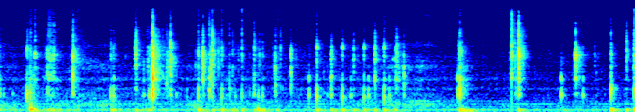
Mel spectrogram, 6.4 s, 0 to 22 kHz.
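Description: A green hollow plastic Nintendo 64 controller is held in both hands while thumbs repeatedly press and click its buttons, D-pad and analog stick. The result is a quick, irregular run of short, dry plastic clicks and taps, some brighter and sharper than others, each dying away almost instantly over a faint low hum.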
